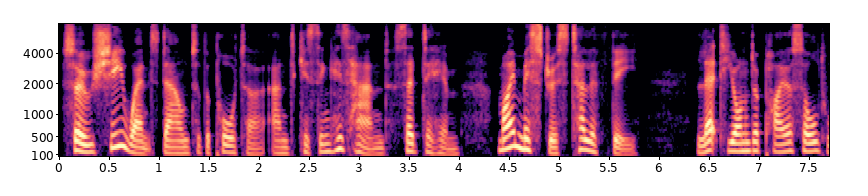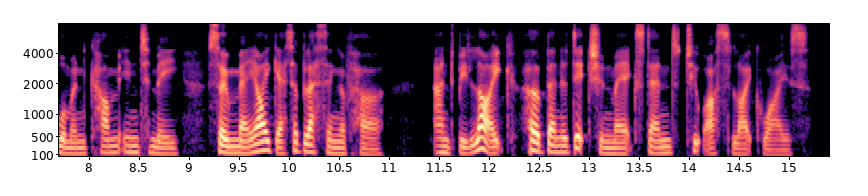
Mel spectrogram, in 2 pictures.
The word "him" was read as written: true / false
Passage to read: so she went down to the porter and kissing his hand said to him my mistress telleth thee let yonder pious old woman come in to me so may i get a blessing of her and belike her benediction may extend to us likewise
true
